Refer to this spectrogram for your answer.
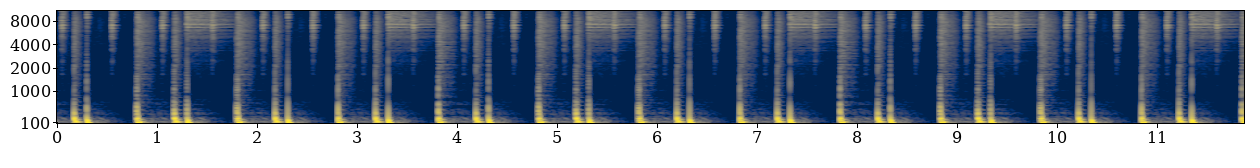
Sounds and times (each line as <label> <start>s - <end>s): Italo Beat 0.0s - 11.8s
